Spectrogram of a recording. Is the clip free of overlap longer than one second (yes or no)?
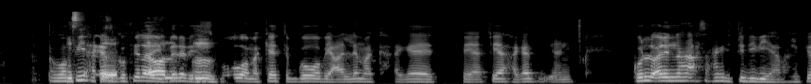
no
